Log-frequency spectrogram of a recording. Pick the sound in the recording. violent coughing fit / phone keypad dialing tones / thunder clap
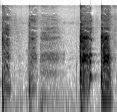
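violent coughing fit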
